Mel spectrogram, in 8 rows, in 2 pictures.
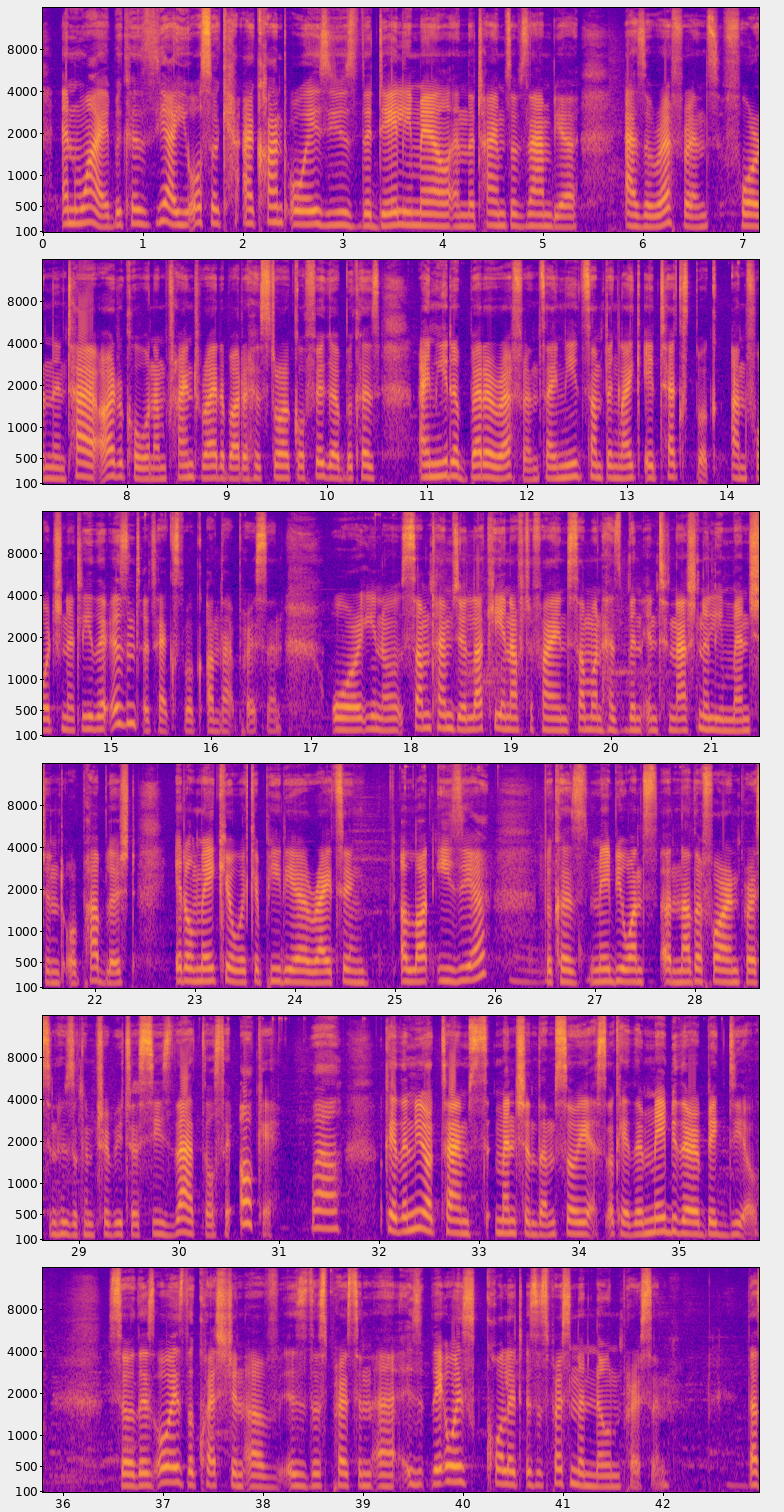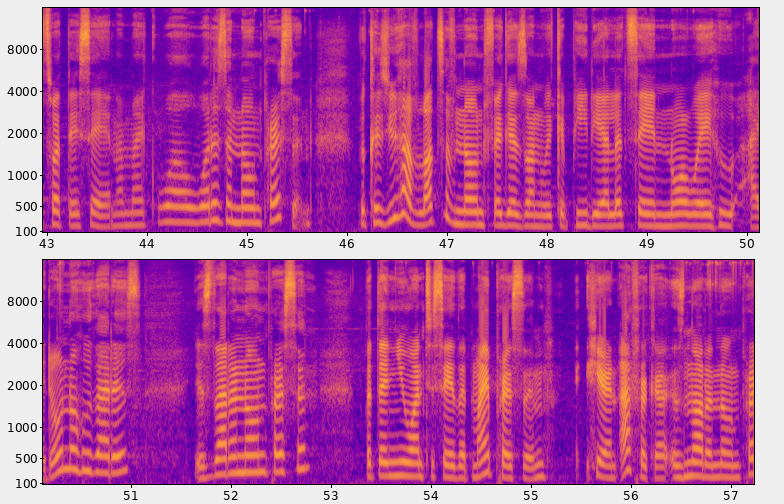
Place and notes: Latitude, Leopards Ln, Lusaka, Zambia - Leelee Ngwenya contributing to Wiki Women Zambia
we are in the outskirts of Lusaka, in one of these surprising villas with leafy surrounding garden… this place called “Latitude” serves a gallery, events place, hotel… here, we caught up with another woman writer who contributed to the WikiWomenZambia project, Puthumile Ngwenya aka Leelee. In our conversation, Leelee shares details about her motivation to participate in the project and what the experience has meant for her as a woman media professional in the country…
the entire interview is archived here:
11 December, 11:15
